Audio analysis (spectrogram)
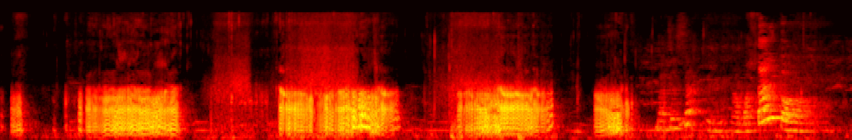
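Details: Toto the dog guarding a beef rib growls in four separate rumbling bursts of one to two seconds each, with a person speaking Korean in between and over the last part.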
